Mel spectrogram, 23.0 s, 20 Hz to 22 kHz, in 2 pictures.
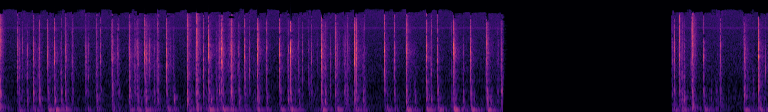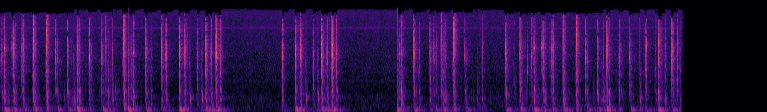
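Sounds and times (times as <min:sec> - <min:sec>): keyboard typing: 0:00.0 - 0:07.6, 0:10.1 - 0:14.9, 0:15.8 - 0:16.7, 0:17.5 - 0:21.8.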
